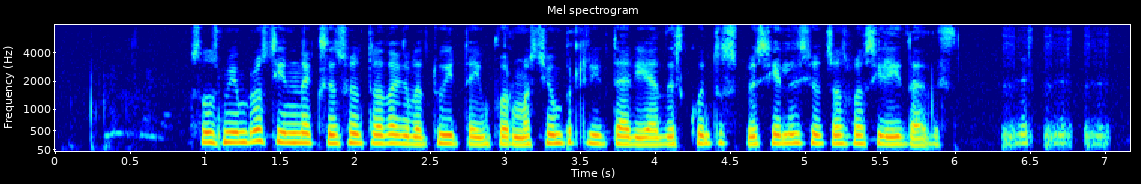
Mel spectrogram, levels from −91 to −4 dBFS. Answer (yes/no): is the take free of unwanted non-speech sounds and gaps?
no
